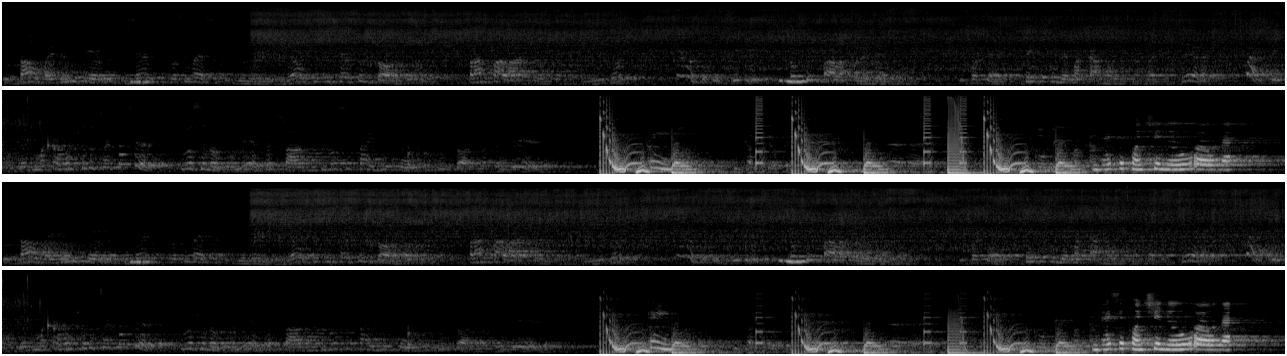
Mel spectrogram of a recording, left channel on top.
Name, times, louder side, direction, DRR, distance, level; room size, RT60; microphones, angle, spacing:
voice 1, 0.0-4.3 4.7-6.3 6.7-9.1 9.6-18.3 18.8-19.8 20.1-21.3 21.6-22.4 23.1-24.7, left 1 dB, 45° left, 2 dB, 3.9 m, -49 dB
sound 1, 2.5-15.0 15.8-15.9 16.1-16.5 16.8-17.4 17.9-18.0 18.2-18.3, right 2 dB, 10° right, 2.7 m, -50 dB
sound 2, 18.8-19.8 20.4-20.5 20.7-21.7 22.0-23.7, left 4 dB, 70° left, 0.6 m, -27 dB
voice 2, 23.7-25.1, right 3 dB, 55° right, 12 dB, 0.7 m, -26 dB
28.0 x 25.5 x 7.0 m, 2.3 s
head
